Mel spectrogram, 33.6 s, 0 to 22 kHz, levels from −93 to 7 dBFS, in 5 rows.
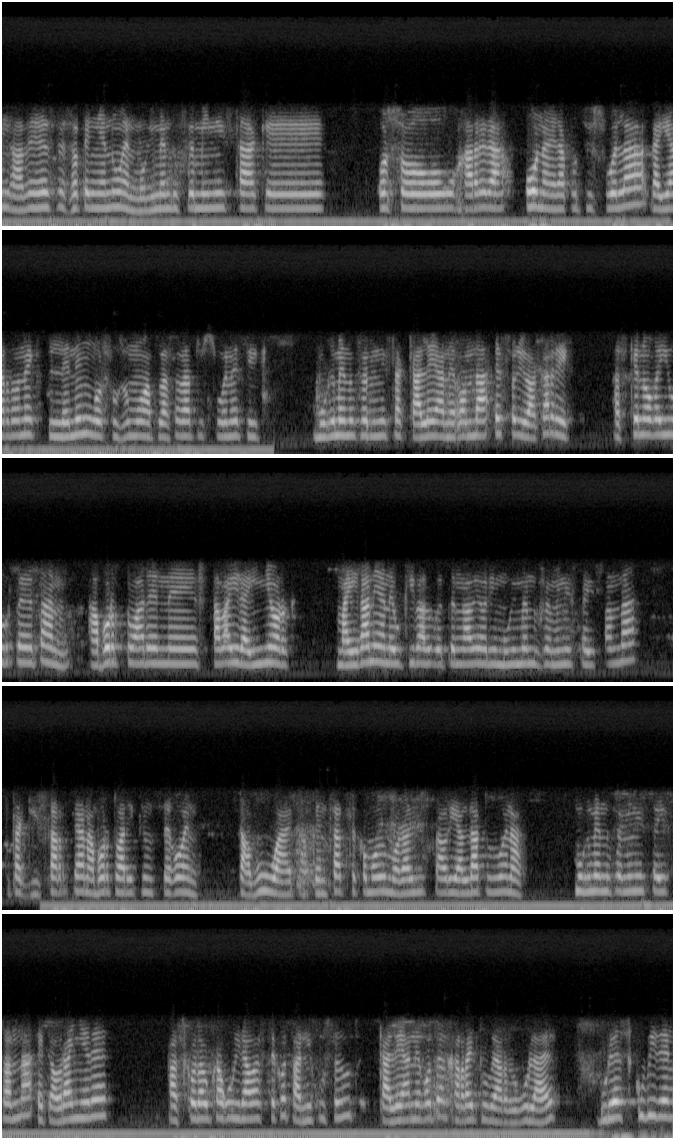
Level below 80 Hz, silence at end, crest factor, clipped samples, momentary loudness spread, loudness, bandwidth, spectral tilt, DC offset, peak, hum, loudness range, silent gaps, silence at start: -44 dBFS; 0 s; 20 dB; under 0.1%; 10 LU; -26 LUFS; 17.5 kHz; -6.5 dB/octave; under 0.1%; -6 dBFS; none; 4 LU; none; 0 s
